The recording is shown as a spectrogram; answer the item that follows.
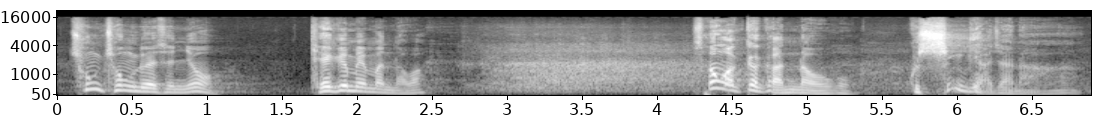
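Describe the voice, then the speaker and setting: A man's voice: mid-range voice, slightly rough. A middle-aged male pastor preaching a humorous sermon, joking with the congregation and mimicking dialects. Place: large church sanctuary. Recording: long reverb in a church hall.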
